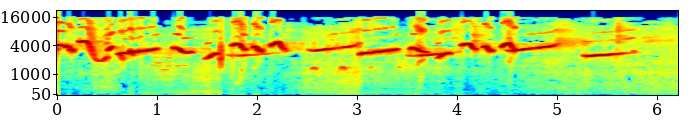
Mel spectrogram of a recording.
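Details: Male and female Oriental magpie-robin singing as a lure; rapid sequence of clear whistled slurs, rising and falling, with a few harsh chirps, nearly continuous over six seconds.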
